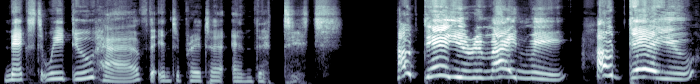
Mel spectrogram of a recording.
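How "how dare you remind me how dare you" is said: loud, high, theatrical how dare you; hammed-up indignant cry; playfully scandalized protest; mock outrage. Mock outrage at being reminded.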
